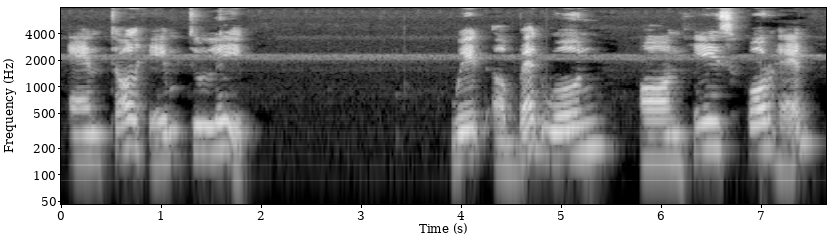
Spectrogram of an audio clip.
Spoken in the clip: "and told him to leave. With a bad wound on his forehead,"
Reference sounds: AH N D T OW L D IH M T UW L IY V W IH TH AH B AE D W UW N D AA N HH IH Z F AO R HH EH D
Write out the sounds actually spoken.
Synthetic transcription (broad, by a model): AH N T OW L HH IH M T UW L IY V W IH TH AH B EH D W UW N AA N HH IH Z F AO R HH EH D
